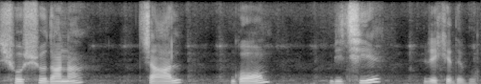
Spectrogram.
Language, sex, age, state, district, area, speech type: Bengali, female, 45-60, West Bengal, Howrah, urban, spontaneous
